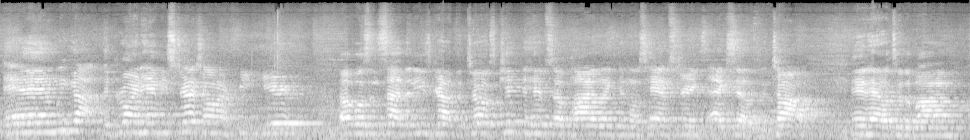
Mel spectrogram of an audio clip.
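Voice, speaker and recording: A man with a high voice coaches a workout as an aerobics instructor, calling out exercises and motivating the team. His delivery is instructional, built on cues and counts. The sound is heavily echoing, like a big hall, with clear music behind him. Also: level tone, moderate pace. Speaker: fitness coach. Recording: very echoey hall, far mic, music behind.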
